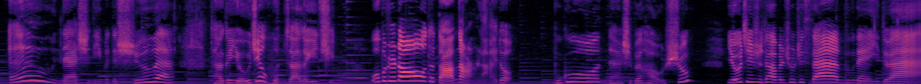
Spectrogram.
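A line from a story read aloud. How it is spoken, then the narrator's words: Murmuring. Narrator (Chinese): 韩森喃喃了一声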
